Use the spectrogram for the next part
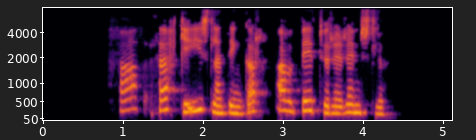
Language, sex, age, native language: Icelandic, female, 40-49, Icelandic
